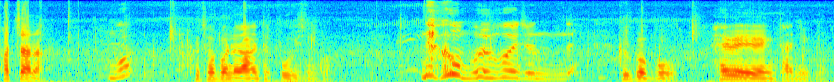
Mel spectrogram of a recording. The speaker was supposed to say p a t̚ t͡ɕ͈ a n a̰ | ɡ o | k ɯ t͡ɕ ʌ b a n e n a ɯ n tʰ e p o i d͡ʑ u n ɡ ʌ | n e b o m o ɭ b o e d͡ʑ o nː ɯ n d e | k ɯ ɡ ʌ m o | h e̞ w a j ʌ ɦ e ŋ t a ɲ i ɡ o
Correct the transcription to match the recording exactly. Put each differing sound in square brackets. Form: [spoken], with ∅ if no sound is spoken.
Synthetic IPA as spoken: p a t̚ t͡ɕ͈ a n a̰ | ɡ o | k ɯ t͡ɕ ʌ b [ʌ] n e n a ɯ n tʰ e p o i d͡ʑ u n ɡ ʌ | n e [ɡ] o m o ɭ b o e d͡ʑ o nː ɯ n d e | k ɯ ɡ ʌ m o | h e̞ w [e] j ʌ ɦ e ŋ t a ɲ i ɡ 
